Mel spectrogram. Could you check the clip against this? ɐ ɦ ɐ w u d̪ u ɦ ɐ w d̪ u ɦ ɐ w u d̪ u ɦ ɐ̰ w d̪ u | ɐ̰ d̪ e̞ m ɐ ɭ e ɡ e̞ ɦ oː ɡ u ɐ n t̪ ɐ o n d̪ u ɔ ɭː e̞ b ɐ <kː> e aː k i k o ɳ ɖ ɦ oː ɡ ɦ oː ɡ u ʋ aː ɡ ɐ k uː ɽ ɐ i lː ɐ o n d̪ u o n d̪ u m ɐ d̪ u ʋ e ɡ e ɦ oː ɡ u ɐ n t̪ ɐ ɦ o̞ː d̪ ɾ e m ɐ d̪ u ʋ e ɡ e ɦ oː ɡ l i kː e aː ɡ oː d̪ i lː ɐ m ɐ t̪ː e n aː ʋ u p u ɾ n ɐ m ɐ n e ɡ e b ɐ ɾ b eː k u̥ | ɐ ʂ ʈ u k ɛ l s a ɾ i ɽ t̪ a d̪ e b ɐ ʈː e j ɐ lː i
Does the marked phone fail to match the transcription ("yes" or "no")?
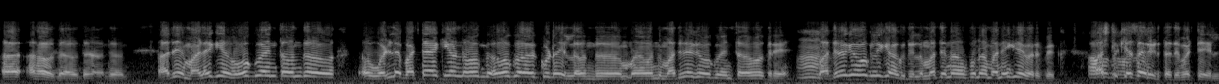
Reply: yes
